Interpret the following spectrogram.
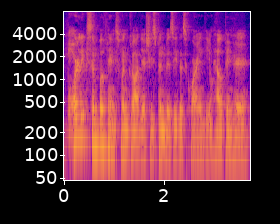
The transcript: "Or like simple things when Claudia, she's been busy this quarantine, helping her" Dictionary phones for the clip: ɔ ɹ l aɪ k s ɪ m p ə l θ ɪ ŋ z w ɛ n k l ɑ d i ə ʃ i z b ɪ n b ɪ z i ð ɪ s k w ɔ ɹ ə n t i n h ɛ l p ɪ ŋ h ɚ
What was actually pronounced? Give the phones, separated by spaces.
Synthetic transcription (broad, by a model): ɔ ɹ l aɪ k s ɪ m p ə l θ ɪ ŋ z w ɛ n k l ɑ d i ə ʃ i z b ɪ n b ɪ z i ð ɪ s k w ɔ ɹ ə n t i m h ɛ l p ɪ ŋ h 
